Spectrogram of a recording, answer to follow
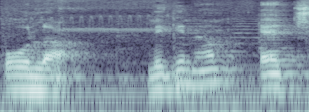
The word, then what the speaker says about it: hola: The H is silent. It is never pronounced. एच हमेशा silent रहता है और वो कभी भी नहीं बोला जाता। फॉर एग्जांपल हमारी जो ओला स्पेनिश क्लास है तो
